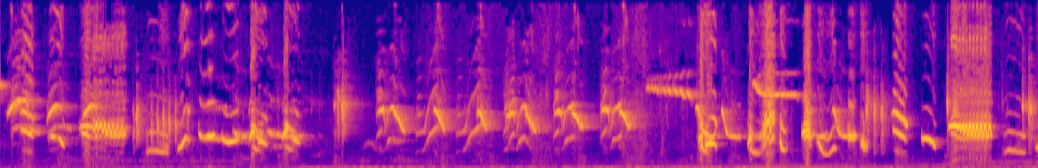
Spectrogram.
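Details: Lure recording of a female oriental magpie-robin calling the male: rapid repeated chattering chirps and bent whistled notes in quick runs, then harsh broadband bursts, with a faint low hum in the background.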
